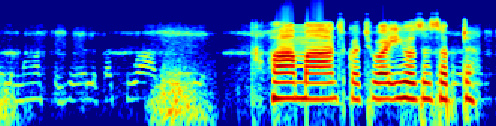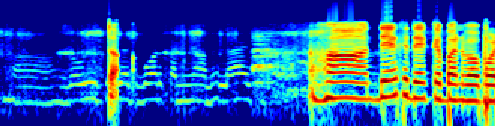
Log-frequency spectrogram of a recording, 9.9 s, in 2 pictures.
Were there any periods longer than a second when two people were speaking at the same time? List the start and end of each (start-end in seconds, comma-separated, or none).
3.0-4.7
